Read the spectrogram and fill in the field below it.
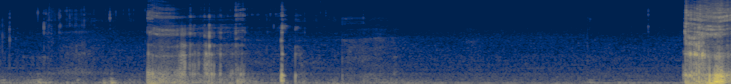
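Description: Several loud, low, rumbling belches in a quiet room, with a final long burp at the end.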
